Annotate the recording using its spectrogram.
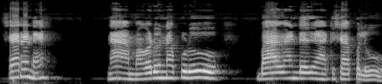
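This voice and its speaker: A woman voicing a tearful elderly widowed grandmother from a village, in a Telangana accent, loud and wailing. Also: high-pitched, fairly even intonation, moderate pace. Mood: mournful.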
